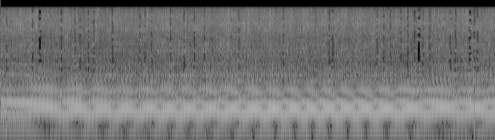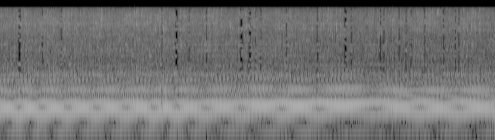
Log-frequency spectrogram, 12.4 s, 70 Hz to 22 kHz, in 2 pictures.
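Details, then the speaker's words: 1947 MG TC XPAG four-cylinder on an engine stand, first run in about 40 years, about 50 psi oil pressure, leaking fuel line and no coolant yet: steady, even hum without stumbles but idling noticeably high. "we'll have put some uh water to it fix the fuel line and uh seems to be idling a little bit on the high side maybe we can work that out"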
